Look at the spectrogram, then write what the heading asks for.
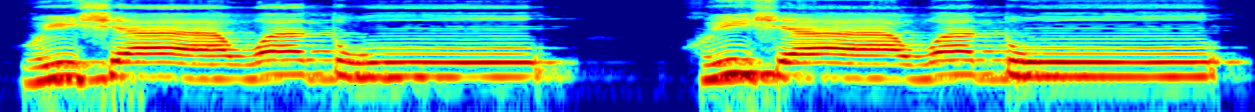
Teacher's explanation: اور اگر یہاں پر ہم وقف نہیں کرتے تو پھر اس تا کو واو مشدد کے ساتھ ملائیں گے اور غنہ کریں گے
